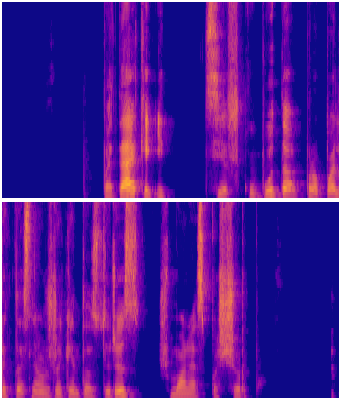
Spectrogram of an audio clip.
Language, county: Lithuanian, Vilnius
